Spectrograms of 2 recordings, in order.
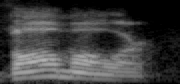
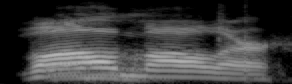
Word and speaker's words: Vollmoeller: took me like fourth grade to learn it ball muller ball muller oh spell it it's on the screen man yeah it's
